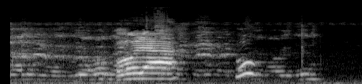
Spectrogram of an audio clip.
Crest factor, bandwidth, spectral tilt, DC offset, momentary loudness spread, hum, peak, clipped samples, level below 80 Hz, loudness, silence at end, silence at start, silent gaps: 16 dB; 11.5 kHz; -2.5 dB/octave; under 0.1%; 23 LU; none; 0 dBFS; under 0.1%; -48 dBFS; -13 LUFS; 0.45 s; 0.1 s; none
